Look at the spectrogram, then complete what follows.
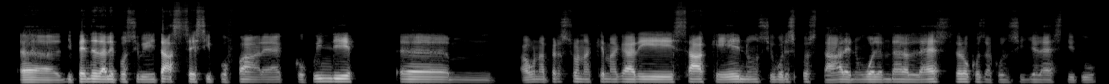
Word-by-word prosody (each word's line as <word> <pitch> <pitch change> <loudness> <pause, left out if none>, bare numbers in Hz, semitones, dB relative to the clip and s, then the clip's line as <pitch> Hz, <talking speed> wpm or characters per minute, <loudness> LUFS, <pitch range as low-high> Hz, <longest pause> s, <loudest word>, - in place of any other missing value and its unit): ehm, 105 -2 +2
dipende 125 +4 +4
dalle 120 -1 +7
possibilità 120 0 +1
se - - -1
si - - -8
può - - -9
fare, 115 -2 -3
ecco. 115 0 -13
Quindi, 135 +1 +4 0.4
ehm, 115 -3 -1 0.3
a 105 - -7
una 115 +1 -6
persona 130 -4 -8
che - - -8
magari 120 -1 +2
sa 125 0 +5
che 120 +1 0
non 120 -1 -7
si 120 -1 -14
vuole 115 0 -6
spostare, 115 -2 -4
non 115 0 -13
vuole 115 0 0
andare 120 0 -4
all'estero, 120 +2 -1
cosa 115 -2 -11
consiglieresti 110 +1 -11
tu? 110 0 -15
120 Hz, 155 wpm, -24 LUFS, 115-120 Hz, 0.4 s, dalle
